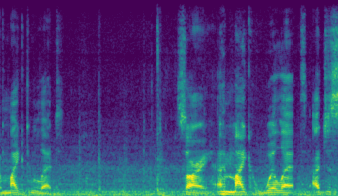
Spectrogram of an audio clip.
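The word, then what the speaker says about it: Ouellette: I think for the first year or so, I called him, I remember calling him Oulette for about a month, maybe. And then somebody said, no, it's pronounced Willette.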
